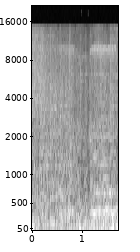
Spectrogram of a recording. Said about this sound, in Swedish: Oh, ett tåg! Det går som på räls detta.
